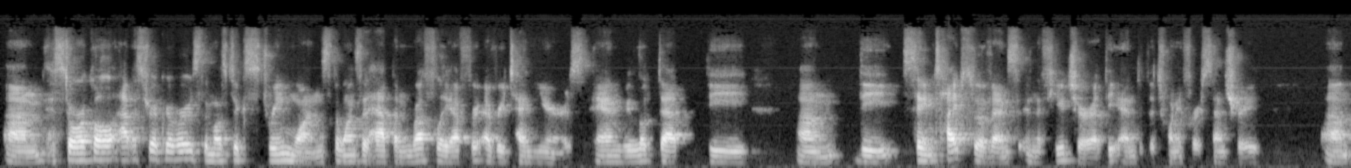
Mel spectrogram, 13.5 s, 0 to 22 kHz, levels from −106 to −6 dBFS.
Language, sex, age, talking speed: English, male, 30-49, 175 wpm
